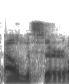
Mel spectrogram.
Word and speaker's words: Al Nassr: Al Nazir. I believe it's Al Nassr. Like it's Al- literally spelled A L space N A S S R. – Al okay, Nasser. Al Nassr.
